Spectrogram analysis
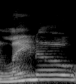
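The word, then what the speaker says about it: Llano: was going to say the double l has always been pronounced as a y as far as I know so yah yah know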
